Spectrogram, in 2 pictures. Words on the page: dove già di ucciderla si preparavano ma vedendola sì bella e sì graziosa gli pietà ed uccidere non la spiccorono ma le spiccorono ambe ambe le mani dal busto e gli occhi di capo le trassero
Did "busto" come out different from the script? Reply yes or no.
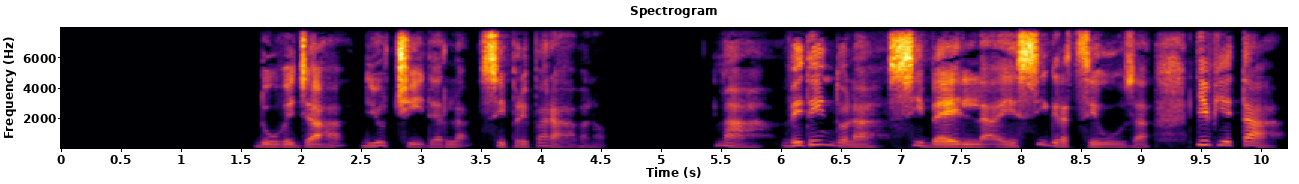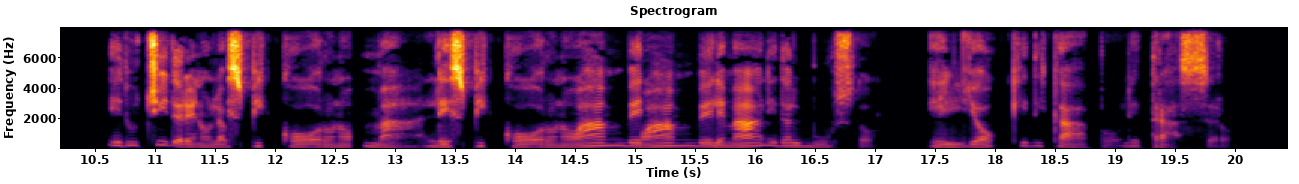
no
